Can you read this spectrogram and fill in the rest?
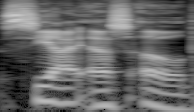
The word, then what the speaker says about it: CISO: I think at least that's how I pronounce it. CISO.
